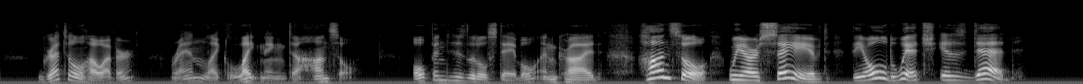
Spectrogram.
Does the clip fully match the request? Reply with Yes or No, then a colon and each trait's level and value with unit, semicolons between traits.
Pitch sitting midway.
Yes: medium, 160 Hz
